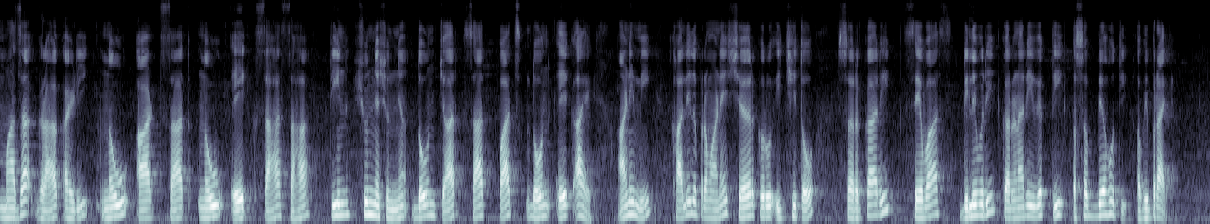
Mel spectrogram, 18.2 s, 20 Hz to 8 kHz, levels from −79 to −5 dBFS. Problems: constant background noise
